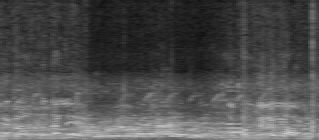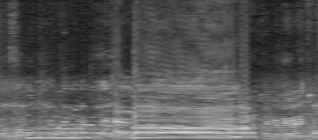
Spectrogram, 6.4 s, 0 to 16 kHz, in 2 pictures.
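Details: Sahiwal bull calves at a busy cattle market in Sylhet, Bangladesh, 15 June 2024; a short low moo, then a louder sustained bellow lasting about a second, amid loud talking and crowd noise.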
